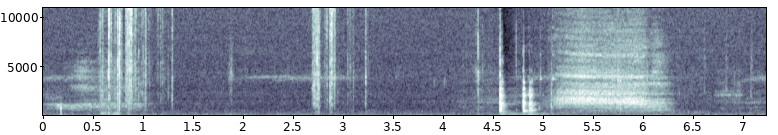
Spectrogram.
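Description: Beer poured from a glass bottle into a pint glass, with small clinks and glugs as the pour finishes. About four and a half seconds in, the bottle is set down on the table with a couple of clinks, followed by a hiss lasting just over a second.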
